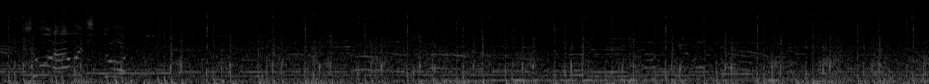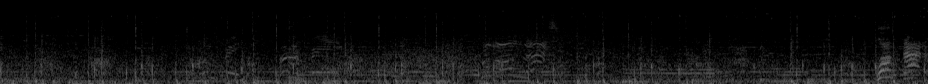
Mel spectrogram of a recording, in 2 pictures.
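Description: Horse hooves clip-clop steadily in The Witcher 3: The Wild Hunt, the rhythmic steps running under constant game music and spoken dialogue throughout, with an occasional whinny.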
